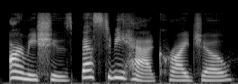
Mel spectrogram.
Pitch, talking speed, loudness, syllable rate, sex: 220 Hz, 200 wpm, -17 LUFS, 4.1 syllables/s, female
